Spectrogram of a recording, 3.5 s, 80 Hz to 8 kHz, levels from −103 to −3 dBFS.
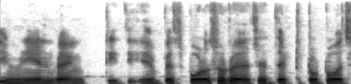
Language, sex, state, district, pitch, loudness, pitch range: Bengali, male, West Bengal, Malda, 190 Hz, -13 LUFS, 185-195 Hz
